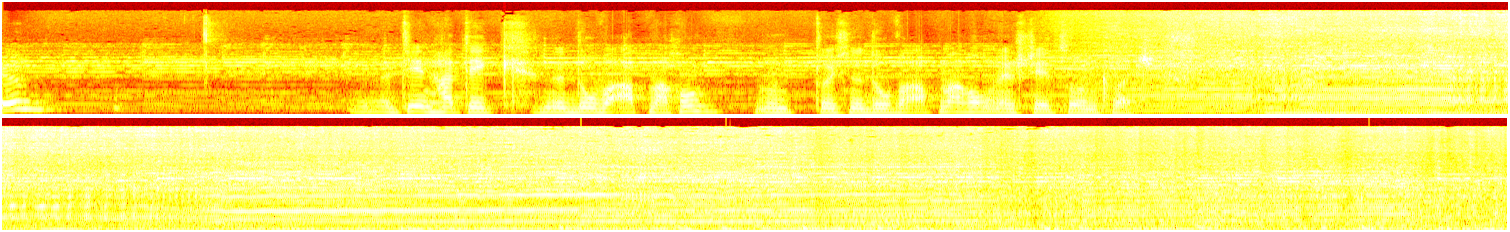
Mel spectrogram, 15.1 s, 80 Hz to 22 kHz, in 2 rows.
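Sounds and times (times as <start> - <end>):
background music: 0.0 - 15.0
scooter engine running: 5.2 - 15.0.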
